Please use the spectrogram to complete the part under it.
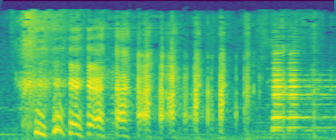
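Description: A car horn sound effect in a quick run of many short, bright toots. Each blast is clipped and tonal, and they come in a rapid, uneven rhythm with a brief gap before a last longer honk.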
